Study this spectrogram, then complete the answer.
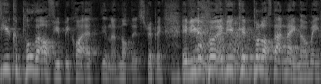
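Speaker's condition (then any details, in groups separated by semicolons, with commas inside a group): No condition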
